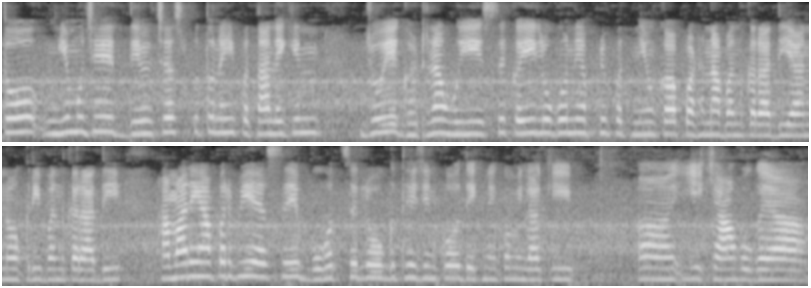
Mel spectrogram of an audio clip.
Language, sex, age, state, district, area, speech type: Hindi, female, 45-60, Madhya Pradesh, Balaghat, rural, spontaneous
